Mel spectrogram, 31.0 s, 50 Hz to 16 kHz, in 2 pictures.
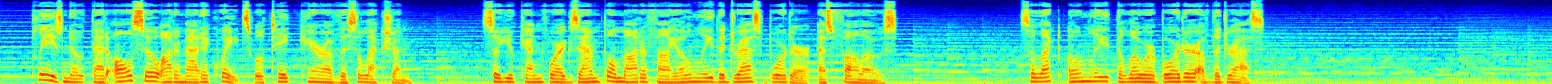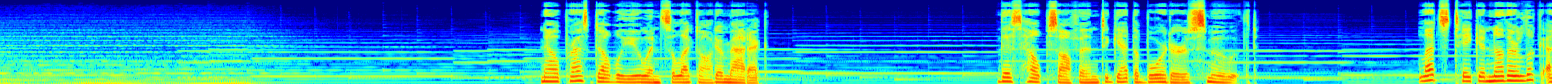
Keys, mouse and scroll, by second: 4.8-10.7 drag, 10.7-14.2 middle drag, 13.5 a, 14.4 b, 16.1 b, 17.4-20.5 middle drag, 19.1 b, 20.9 middle click, 21.0-24.3 middle drag, 24.4 w, 27.2-31.0 middle drag.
